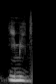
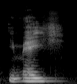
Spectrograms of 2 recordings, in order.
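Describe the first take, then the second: First: It is said with a Korean pronunciation. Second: It is said with an American pronunciation. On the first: "근데 그건 한국, 한국 발음이고" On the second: "여기 미국식 발음이에요"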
